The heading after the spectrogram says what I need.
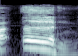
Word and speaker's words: เอิ้น: ขอ เสนอ คำ ว่า เอิ้น ครับ เอิ้น เขียน สระ เออ อ่าง สระ อิ ไม่ โท น หนู รวม กัน แล้ว อ่าน ว่า เอิ้น ครับ เอิ้น เป็น คำ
